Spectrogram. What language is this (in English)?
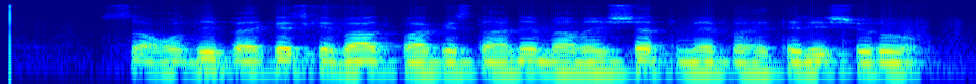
Urdu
